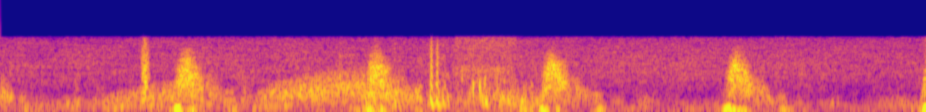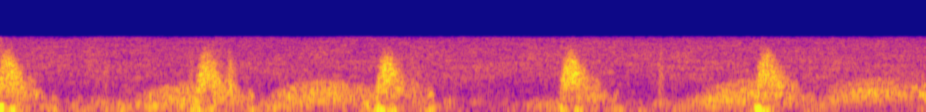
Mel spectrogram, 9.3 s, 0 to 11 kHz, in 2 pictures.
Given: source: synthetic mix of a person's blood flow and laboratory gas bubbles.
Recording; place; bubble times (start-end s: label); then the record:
Doppler ultrasound of blood flow; subclavian vein
1.79-1.92 s: bubbles
1.95-2.02 s: bubbles
2.12-2.70 s: bubbles
From the record:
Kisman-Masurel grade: 211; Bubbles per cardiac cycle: several, 3 to 8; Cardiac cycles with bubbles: 1 to 10%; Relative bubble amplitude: barely perceptible (0.100 to 0.250); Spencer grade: 1 (occasional bubble signal discernible with the cardiac motion signal, with majority of cardiac periods free of bubbles); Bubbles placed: anywhere in the cardiac cycle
